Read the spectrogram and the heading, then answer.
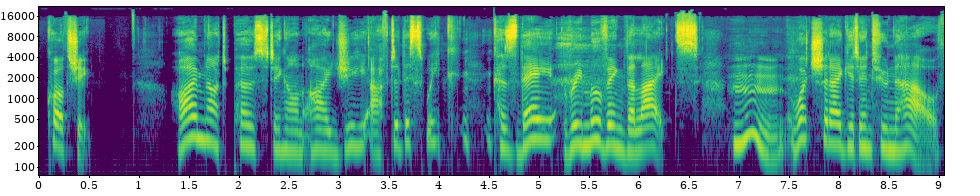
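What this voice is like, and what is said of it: Put-on British accent. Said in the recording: “maybe I'll do it in a British accent.”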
